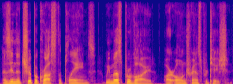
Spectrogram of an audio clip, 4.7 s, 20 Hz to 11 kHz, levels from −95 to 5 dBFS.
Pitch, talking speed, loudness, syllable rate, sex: 130 Hz, 165 wpm, -20 LUFS, 4.5 syllables/s, male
